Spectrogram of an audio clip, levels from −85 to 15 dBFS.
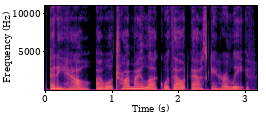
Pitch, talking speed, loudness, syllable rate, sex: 175 Hz, 190 wpm, -19 LUFS, 5.1 syllables/s, female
